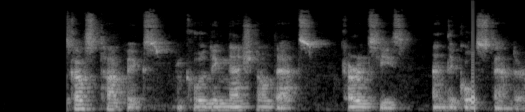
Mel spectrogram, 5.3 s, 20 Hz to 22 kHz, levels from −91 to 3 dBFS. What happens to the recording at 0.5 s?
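At 0.5 s the sound is inside a clipped start after a pause, running from 0.42 to 0.68 s. After about 0.42 s of silence, the output path had gone idle and needed time to wake, so the first 258 ms of what followed never reached the listener. The audio then jumps in abruptly, mid-onset, on "topics including national debts". Unlike muted pauses, which only silence the gap and lose nothing, this one swallows the beginning of the sound itself.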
